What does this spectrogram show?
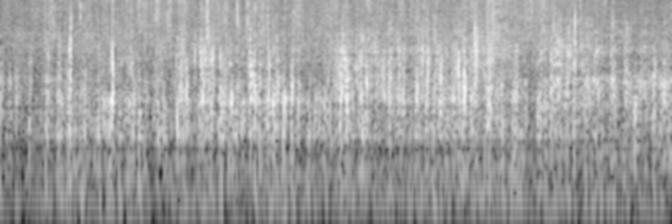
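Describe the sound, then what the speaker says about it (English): Spaghetti pasta at a rolling boil in a pot of water at a camp stove, a continuous faint bubbling and popping texture heard close up with no talking. "the pasta's at what we call a rolling boil right now"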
